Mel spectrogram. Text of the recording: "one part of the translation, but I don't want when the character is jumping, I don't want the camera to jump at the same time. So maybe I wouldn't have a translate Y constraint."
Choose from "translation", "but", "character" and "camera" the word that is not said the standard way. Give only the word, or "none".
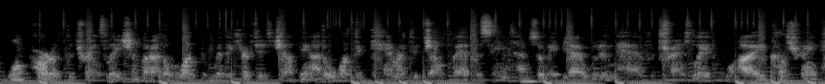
none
